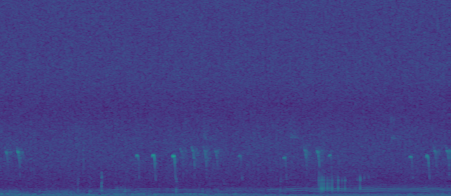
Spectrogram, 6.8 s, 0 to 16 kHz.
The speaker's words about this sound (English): Start recording the juvenile birds responding to bird 5-3.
